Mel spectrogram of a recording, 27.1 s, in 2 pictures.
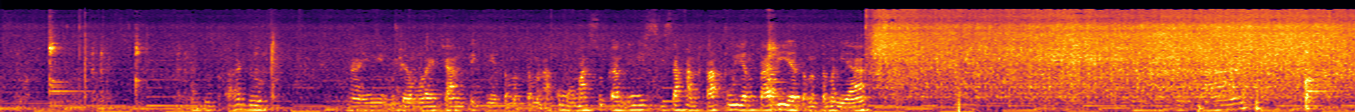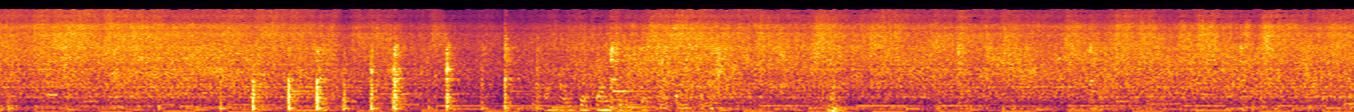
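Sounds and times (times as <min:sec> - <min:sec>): tofu sizzling in hot oil: 0:00.1 - 0:27.0
spatula scraping a wok: 0:00.5 - 0:02.1, 0:08.6 - 0:27.0.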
